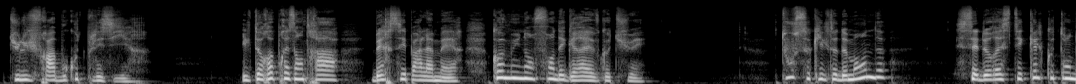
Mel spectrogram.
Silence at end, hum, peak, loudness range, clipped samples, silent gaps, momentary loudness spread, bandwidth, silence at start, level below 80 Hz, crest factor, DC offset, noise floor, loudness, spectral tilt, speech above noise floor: 0 s; none; 0 dBFS; 4 LU; under 0.1%; none; 13 LU; 16 kHz; 0.1 s; -42 dBFS; 16 dB; under 0.1%; -68 dBFS; -17 LUFS; -5.5 dB/octave; 52 dB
